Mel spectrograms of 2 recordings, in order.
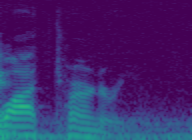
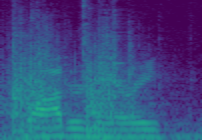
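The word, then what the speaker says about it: Quaternary: Okay, quaterary. A lot of people have trouble pronouncing that. They say quadinary. I think I even remember you Mike mispronouncing the word.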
